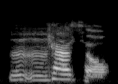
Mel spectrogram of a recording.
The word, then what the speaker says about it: castle: Castle. Yeah. When you say castle, don't hear the T.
